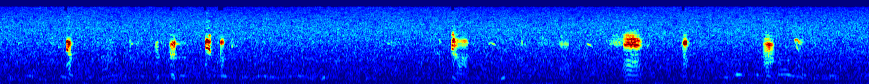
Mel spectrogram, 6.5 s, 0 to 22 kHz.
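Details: White-tailed tropicbird at a nest on Nonsuch Island, Bermuda, on the afternoon of 1 June 2021, as an adult feeds a chick hatched 24 April: about ten short, harsh, high notes, single or in quick pairs, over quiet background.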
